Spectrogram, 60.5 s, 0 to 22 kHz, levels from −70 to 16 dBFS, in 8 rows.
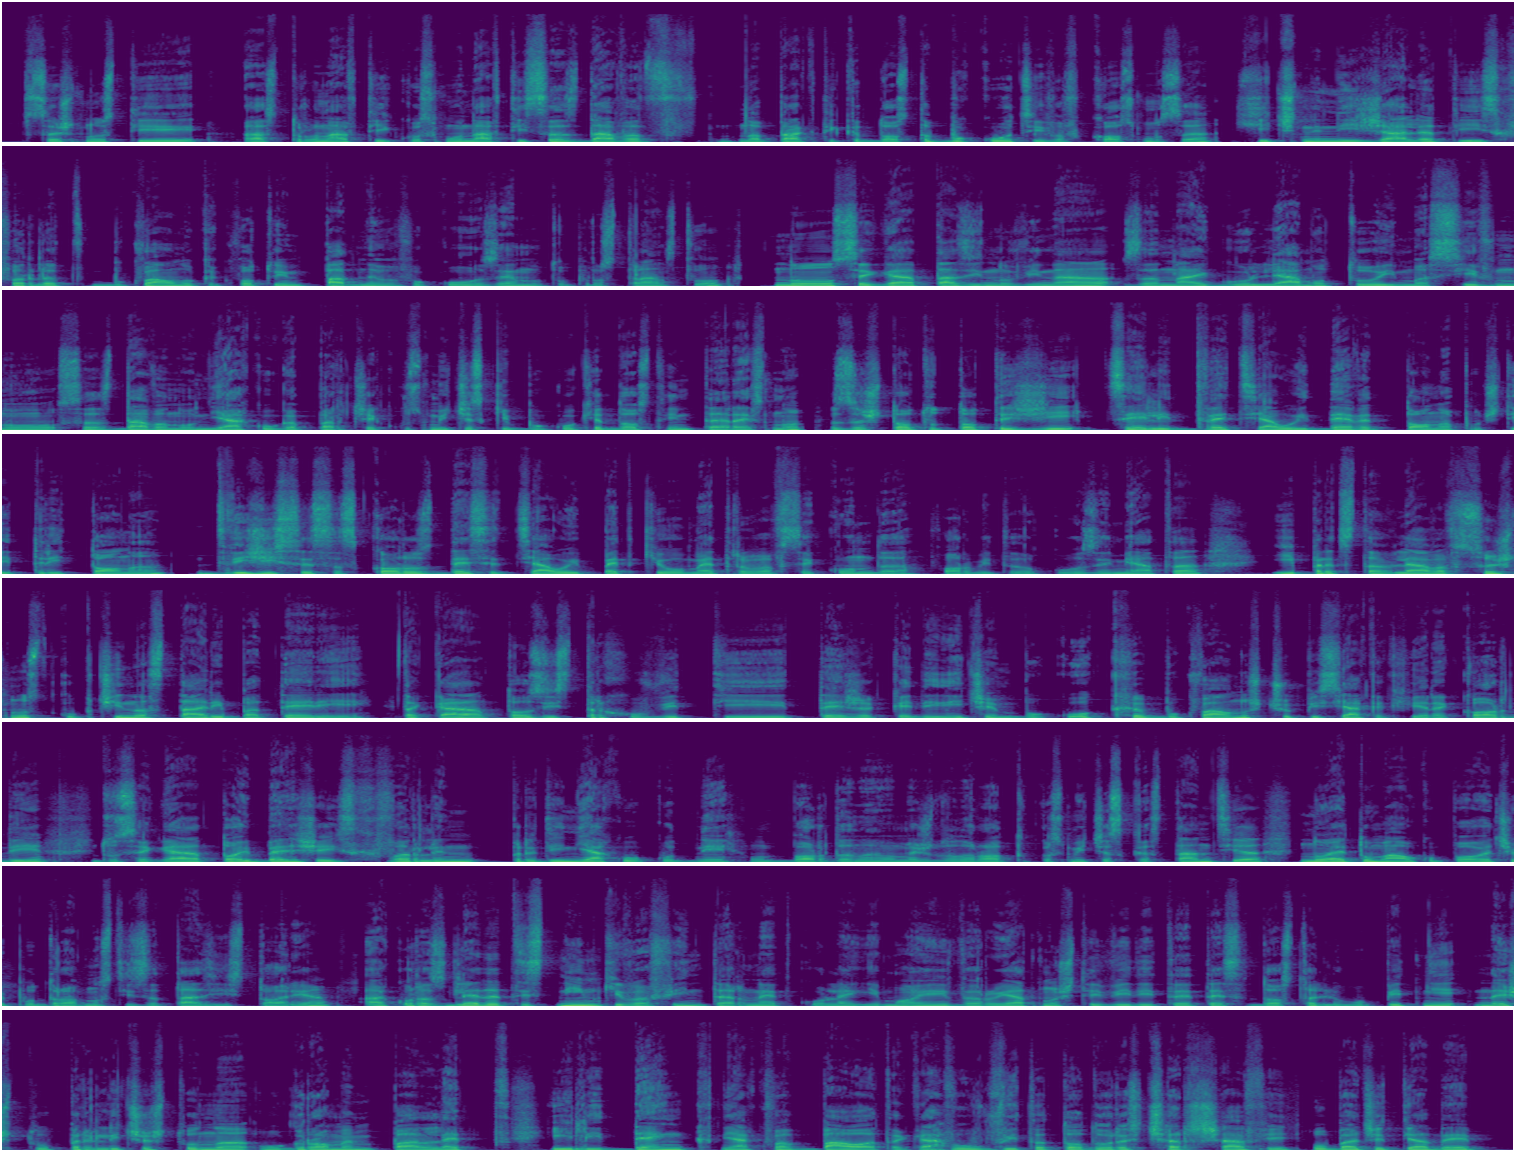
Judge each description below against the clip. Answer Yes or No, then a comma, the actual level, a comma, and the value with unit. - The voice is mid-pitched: No, low, 105 Hz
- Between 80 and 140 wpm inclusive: Yes, average, 130 wpm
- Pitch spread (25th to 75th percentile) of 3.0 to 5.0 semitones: Yes, average, 3.3 semitones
